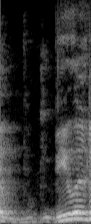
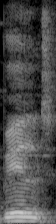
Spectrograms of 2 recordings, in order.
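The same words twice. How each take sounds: First: बिल्ड said as "bi-yuld", u sounded; children's mispronunciation. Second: बिल्ड as one syllable "bild"; correct pronunciation. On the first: Teacher quoting children's mistake, बिल्ड as bi-uld. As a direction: say बिल्ड wrongly with a "yu" inside. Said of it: "बोलते हैं जो गलत है". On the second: Teacher correcting the children, बिल्ड with silent u. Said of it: "इसको बोलना है बिल्ड". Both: Shown as a demonstration.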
